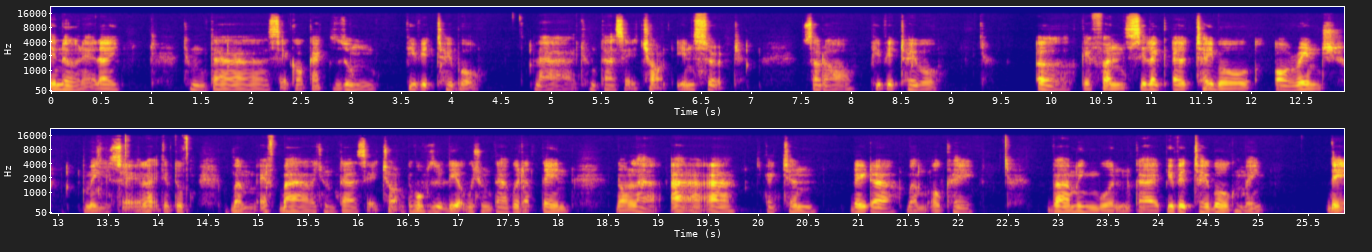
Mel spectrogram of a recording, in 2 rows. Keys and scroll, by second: 14.0 F3.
